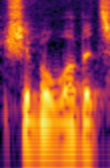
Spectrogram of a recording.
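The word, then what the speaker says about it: Przybyłowicz: that polish it's polish I think it's pronounced like shibba wobbits or something in right the American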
